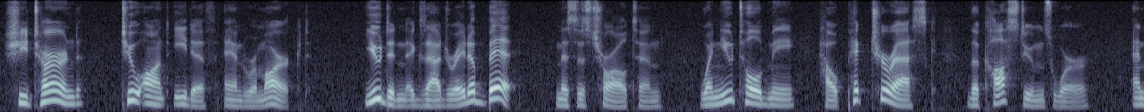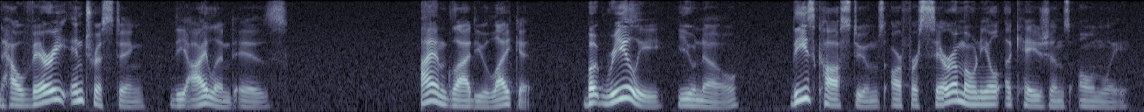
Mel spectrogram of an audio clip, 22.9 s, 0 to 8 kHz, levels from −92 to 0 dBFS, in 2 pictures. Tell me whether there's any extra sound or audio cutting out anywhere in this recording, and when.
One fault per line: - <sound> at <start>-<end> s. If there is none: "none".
none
